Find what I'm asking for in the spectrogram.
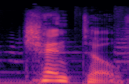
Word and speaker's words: Cento: And the company is called Cento, C E N T O. It's C E N, pronounced ch, because it's Italian.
